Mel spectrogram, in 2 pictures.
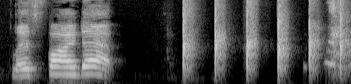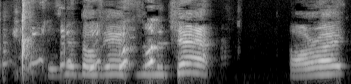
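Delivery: showy quiz host working the crowd; game-show host. Acted. Host asks chat to vote, game-show delivery. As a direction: build suspense before the reveal.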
